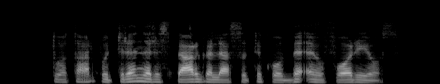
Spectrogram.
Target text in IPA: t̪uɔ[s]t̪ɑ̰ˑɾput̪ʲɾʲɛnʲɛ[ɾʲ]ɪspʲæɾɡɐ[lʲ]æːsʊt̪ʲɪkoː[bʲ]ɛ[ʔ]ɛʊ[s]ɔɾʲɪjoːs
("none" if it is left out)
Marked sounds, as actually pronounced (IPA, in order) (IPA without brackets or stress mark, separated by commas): none, ɾʲ, lʲ, bʲ, ʔ, f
